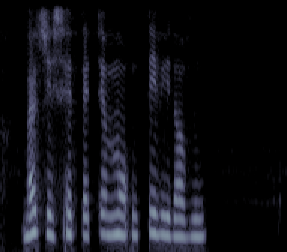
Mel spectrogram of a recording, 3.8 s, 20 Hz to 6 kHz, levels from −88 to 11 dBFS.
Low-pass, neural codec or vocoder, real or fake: 5.4 kHz; codec, 16 kHz in and 24 kHz out, 0.6 kbps, FocalCodec, streaming, 2048 codes; fake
